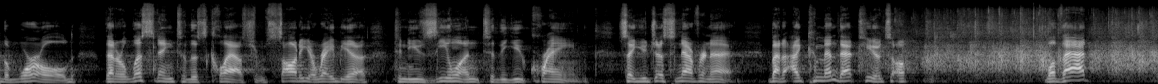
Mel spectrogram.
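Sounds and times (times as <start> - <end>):
speech: 0.1 - 9.5, 10.4 - 11.1
audience applause: 8.9 - 11.5.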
